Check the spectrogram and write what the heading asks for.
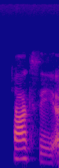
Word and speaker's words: Choksy: Choksy.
